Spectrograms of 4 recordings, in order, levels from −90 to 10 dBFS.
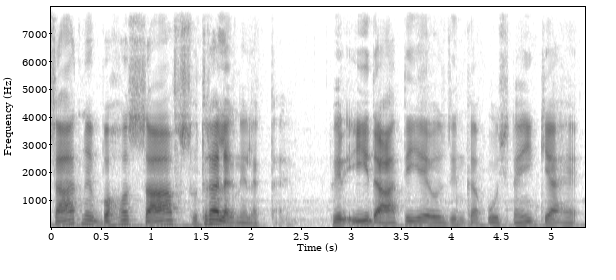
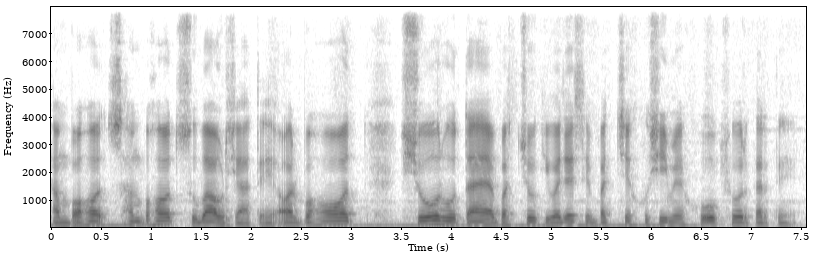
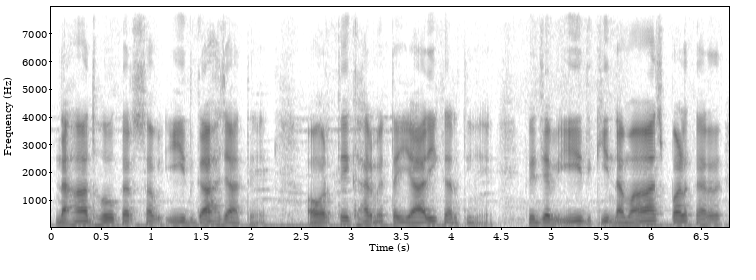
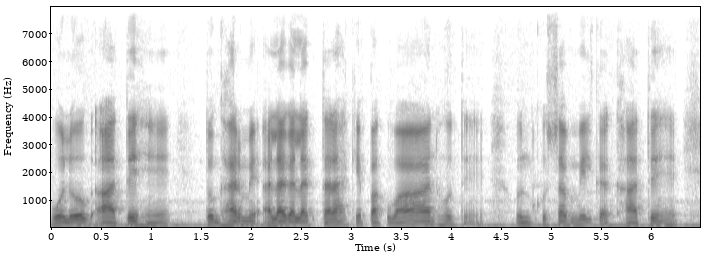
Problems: constant background noise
